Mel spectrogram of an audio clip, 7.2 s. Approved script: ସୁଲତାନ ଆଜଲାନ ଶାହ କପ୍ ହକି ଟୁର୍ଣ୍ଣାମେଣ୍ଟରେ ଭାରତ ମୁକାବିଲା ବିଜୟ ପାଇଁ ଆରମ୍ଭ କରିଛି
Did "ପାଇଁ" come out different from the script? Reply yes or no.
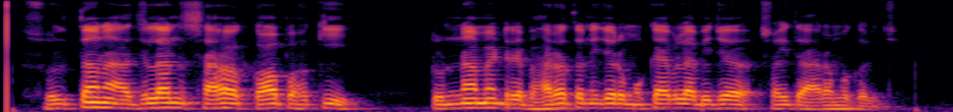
yes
